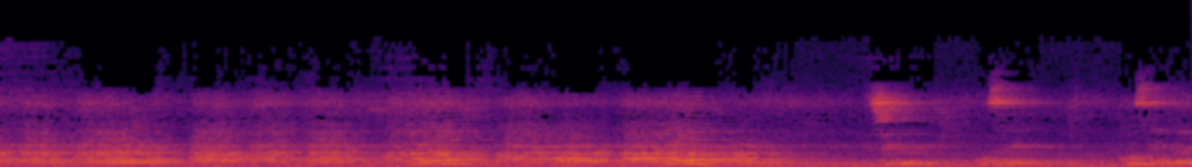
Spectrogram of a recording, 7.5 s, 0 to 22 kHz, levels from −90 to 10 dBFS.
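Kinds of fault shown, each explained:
No technical fault can be heard anywhere in this recording of sounds. There is nothing to list under any kind of fault.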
